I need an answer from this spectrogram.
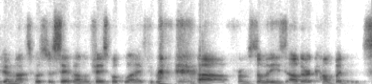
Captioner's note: laughs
